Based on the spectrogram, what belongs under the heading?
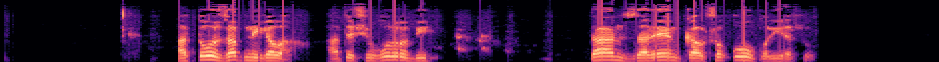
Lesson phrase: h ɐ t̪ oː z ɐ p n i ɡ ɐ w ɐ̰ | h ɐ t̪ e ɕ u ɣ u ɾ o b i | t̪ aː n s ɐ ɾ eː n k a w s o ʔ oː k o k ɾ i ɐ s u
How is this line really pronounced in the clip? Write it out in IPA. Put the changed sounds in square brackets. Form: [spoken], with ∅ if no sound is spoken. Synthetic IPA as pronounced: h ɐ t̪ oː z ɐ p n i ɡ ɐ w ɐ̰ | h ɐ t̪ e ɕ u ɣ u ɾ o b i | t̪ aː n [z] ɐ ɾ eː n k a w [ʂ] o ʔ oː k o [∅] ɾ i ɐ s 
